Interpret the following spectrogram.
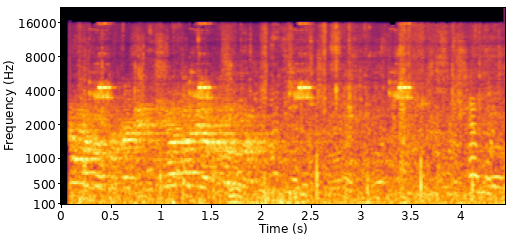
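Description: Voices of a street crowd, loudest in the first two seconds, with a short high electronic beep repeating about once a second.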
